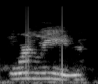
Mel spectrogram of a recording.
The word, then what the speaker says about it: Orlene: My mother's name was Orlene, Orlene. She'd always have to spell it because she'd usually say like New Orleans, but not spelled the same way.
